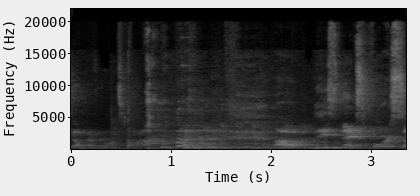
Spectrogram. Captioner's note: laughing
